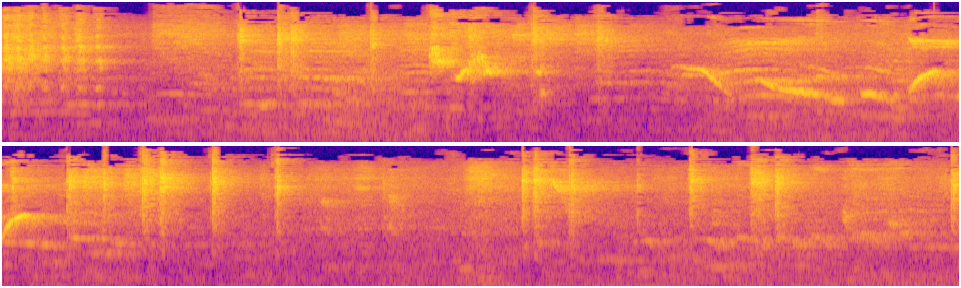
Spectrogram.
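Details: White-rumped shama in lively gacor song: a cluster of quick slurred whistles that rise and fall, followed by scattered chips and clicks.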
